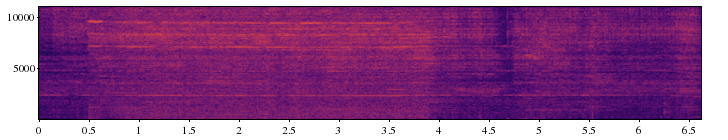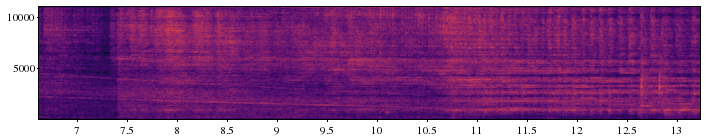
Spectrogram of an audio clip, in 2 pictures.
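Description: A table saw with a crosscut sled cuts steadily through wood with a loud, continuous rasping whine, pausing briefly before a second pass. No voices.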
